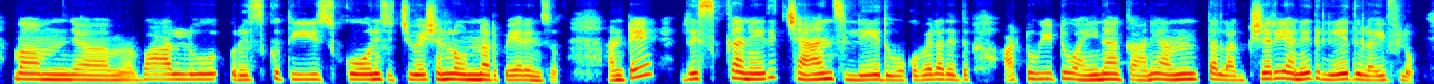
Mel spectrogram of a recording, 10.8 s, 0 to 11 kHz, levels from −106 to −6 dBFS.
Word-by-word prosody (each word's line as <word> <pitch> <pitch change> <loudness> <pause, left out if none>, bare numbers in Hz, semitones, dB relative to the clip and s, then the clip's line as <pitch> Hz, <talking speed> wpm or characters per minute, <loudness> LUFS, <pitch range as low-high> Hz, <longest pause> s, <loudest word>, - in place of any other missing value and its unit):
హ్మ్, 210 -2 +2 0.3
ఆహ్, 185 -1 -2 0.2
వాళ్ళు 205 0 -1 0.3
రిస్క్ 185 +5 -6
తీసుకొని 205 +1 0
సిట్యుయేషన్‌లో 200 +3 +2
ఉన్నారు 195 -2 +3
పేరెంట్సు. 180 -3 -3 0.4
అంటే 190 +10 +2 0.4
రిస్క్ 230 +4 0
అనేది 220 +5 +3 0.2
ఛాన్స్ 215 +1 +3
లేదు. 190 0 +1
ఒకవేళ 190 +4 -3
అదేదో 195 -1 -5 0.3
అటు 230 -2 -5
ఇటు 235 +1 -4
అయినా 200 +3 +4
కానీ 185 +3 -1
అంత 215 +2 +2
లగ్జరీ 230 +8 0
అనేది 225 +2 +2
లేదు 210 +1 +3
లైఫ్‌లో. 175 -1 -6
205 Hz, 135 wpm, -23 LUFS, 185-215 Hz, 0.4 s, అయినా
